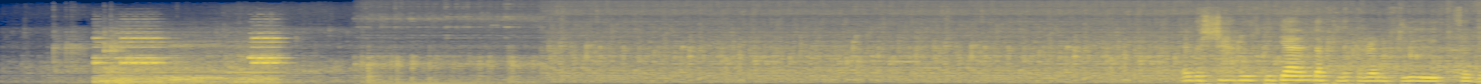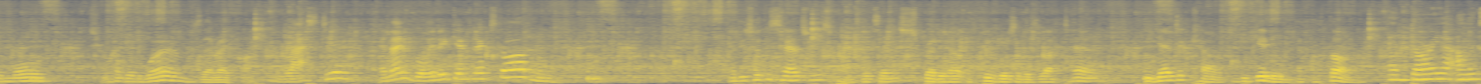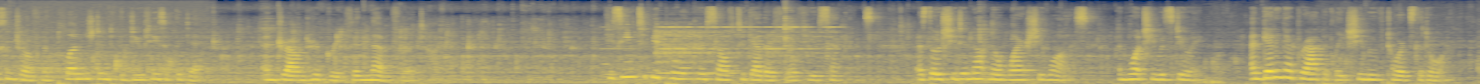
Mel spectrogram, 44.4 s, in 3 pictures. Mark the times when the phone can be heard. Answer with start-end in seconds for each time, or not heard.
0.9-2.9, 35.6-38.0.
